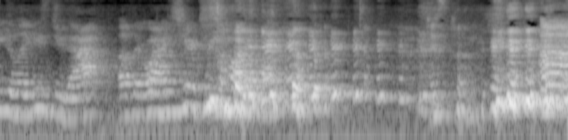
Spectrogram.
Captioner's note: laughs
